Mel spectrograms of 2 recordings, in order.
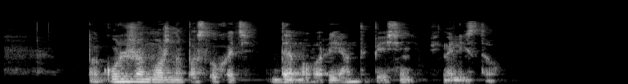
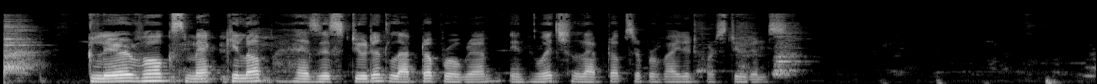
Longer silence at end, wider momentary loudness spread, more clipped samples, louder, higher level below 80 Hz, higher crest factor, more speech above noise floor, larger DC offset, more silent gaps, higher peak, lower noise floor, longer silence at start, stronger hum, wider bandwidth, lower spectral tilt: first, 1.35 s vs 0 s; second, 14 LU vs 17 LU; neither; second, -20 LUFS vs -17 LUFS; about the same, -56 dBFS vs -52 dBFS; about the same, 20 dB vs 18 dB; first, over 71 dB vs 53 dB; neither; neither; about the same, -2 dBFS vs 0 dBFS; first, under -90 dBFS vs -69 dBFS; first, 0.9 s vs 0.05 s; neither; second, 8 kHz vs 11.5 kHz; first, -5.5 dB/octave vs -4 dB/octave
